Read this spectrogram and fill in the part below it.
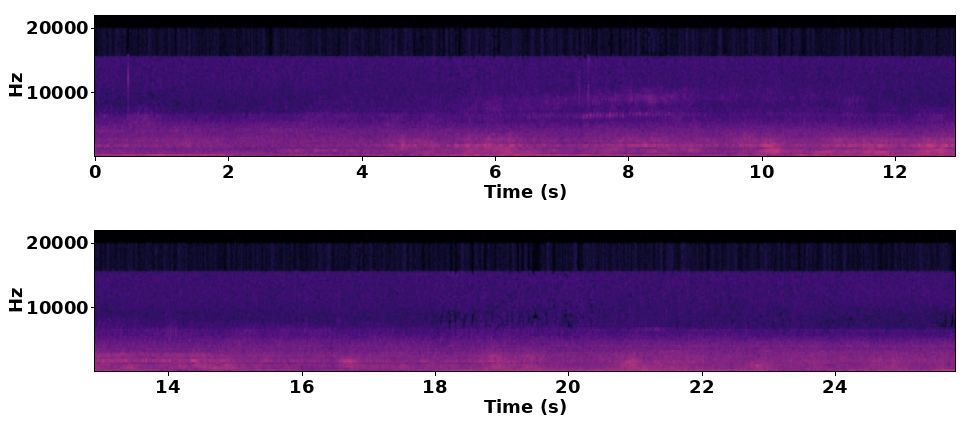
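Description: A jet airliner takes off at Boston Logan Airport, its engines a continuous low roar with a steady hum that stays level and fairly distant for the whole stretch, with no voices.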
